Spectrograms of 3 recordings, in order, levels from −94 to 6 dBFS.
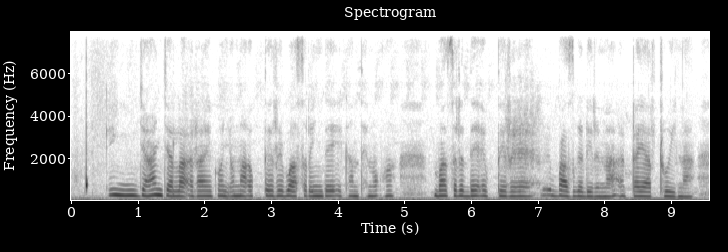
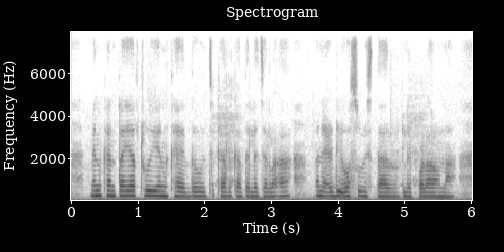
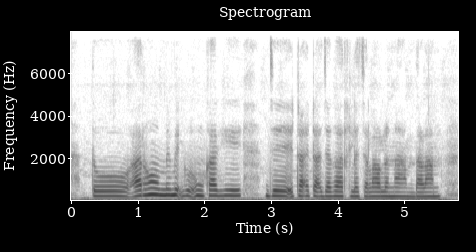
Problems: none marked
